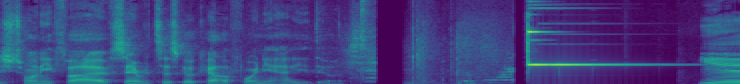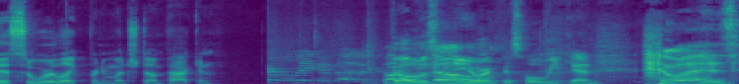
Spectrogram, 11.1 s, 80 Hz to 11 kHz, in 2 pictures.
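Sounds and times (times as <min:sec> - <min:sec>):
bright chime ding: 0:04.0 - 0:05.3.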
